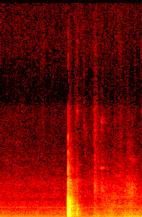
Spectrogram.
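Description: A mug is set down on a wooden counter with a knock.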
